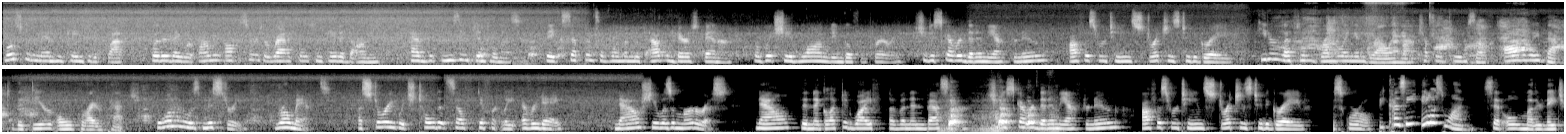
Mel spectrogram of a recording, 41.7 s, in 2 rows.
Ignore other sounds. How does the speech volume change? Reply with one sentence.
The loudness of the talking stays about the same.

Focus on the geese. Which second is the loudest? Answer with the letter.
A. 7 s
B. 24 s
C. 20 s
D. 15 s
C.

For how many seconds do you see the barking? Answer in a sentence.
You can hear the barking for 3 seconds altogether.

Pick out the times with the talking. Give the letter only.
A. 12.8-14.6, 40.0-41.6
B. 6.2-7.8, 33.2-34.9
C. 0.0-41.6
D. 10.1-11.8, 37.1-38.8
C.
